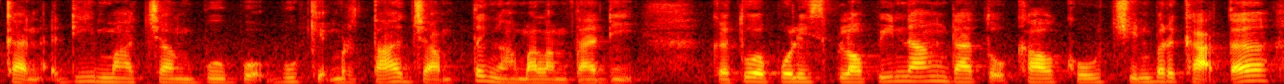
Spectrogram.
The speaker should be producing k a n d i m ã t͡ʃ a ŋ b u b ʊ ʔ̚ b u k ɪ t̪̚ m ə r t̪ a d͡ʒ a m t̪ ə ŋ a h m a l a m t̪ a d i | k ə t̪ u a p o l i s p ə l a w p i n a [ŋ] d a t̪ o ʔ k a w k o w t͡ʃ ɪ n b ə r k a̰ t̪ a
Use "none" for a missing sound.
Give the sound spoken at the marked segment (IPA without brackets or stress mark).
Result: ŋ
